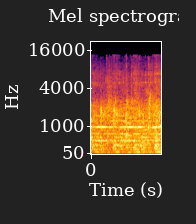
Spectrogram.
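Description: Applause from a crowd at a Kadiya community get-together in Vasavad, welcoming a student: steady, dense clapping that stays loud and even throughout, with no voices over it.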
